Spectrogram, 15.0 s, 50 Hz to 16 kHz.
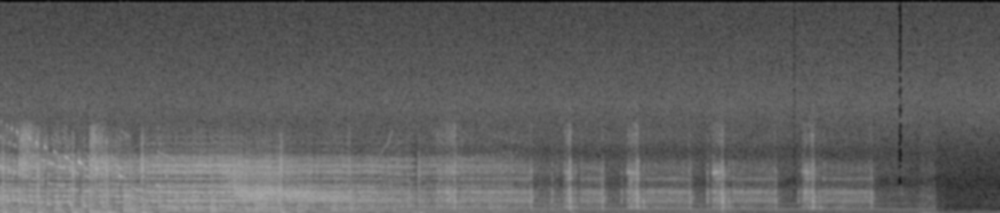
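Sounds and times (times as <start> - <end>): soft background music: 0.0 - 12.2
rotary telephone dial clicks: 7.9 - 13.2.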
